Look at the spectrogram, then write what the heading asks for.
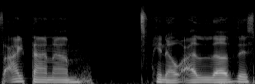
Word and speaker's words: Aitana: I always say her name wrong, but it's Aitana.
